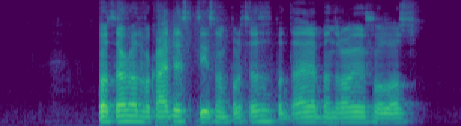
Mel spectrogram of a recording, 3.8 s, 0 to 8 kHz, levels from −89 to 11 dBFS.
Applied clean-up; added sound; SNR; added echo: neural separator model SepFormer DNS4.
